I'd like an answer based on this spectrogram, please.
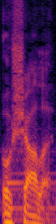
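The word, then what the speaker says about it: oxalá: My favorite, oxala, pronounced oshala, derived from inshallah.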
